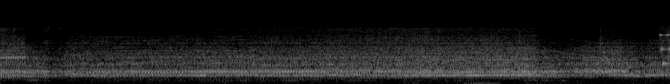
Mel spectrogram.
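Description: A Ford Mustang engine in the racing game Test Drive Unlimited 2 drones in a steady, faint whine, holding a sustained note with slight swells as the car races along.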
